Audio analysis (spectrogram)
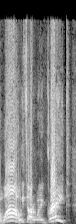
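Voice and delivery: high, loud upbeat mimicry of a proud team; pleased boast. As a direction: imitate someone thrilled with how it went. Retold pleased group after presentation.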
